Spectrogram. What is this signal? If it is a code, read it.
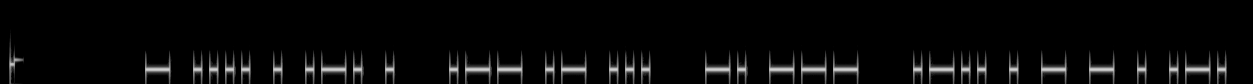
Morse code, heard as a keyed tone, about 15 wpm, 700 Hz. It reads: THERE WAS NO LETTER
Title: Sentences from Top 300 Words 15wpm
